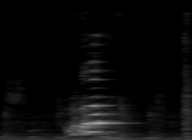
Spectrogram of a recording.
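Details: Female superb parrot kept as a pet, loud again on a Sunday morning after leaving her nest. One drawn-out, harsh squawk with a ringing, slightly rising tone lasts about half a second in a quiet indoor setting.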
